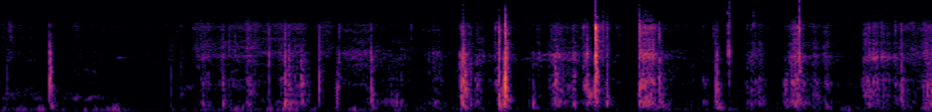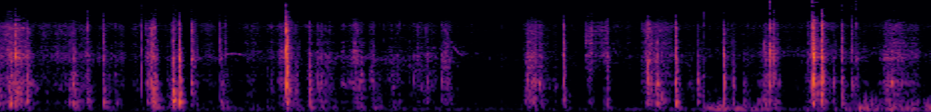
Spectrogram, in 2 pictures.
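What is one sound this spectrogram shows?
Scissors snip and crunch through a plastic bottle.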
